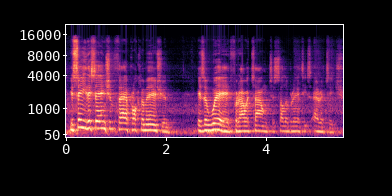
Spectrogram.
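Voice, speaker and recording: A man's voice: on the high side, moderate pace, fairly bright tone. A man giving a formal ceremonial speech with emphatic phrasing in an echoey room. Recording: echoey room, faint noise.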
